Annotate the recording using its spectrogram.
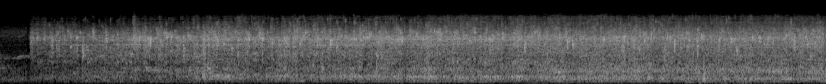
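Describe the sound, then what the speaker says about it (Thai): Steady, dense sizzling and crackling of tofu frying in hot oil, loud and continuous throughout with no voices. "พอน้ำมันร้อนแล้วนำเต้าหู้ลงทอดได้เลยครับ"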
